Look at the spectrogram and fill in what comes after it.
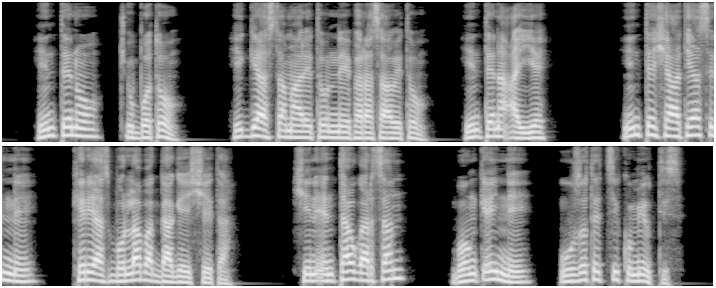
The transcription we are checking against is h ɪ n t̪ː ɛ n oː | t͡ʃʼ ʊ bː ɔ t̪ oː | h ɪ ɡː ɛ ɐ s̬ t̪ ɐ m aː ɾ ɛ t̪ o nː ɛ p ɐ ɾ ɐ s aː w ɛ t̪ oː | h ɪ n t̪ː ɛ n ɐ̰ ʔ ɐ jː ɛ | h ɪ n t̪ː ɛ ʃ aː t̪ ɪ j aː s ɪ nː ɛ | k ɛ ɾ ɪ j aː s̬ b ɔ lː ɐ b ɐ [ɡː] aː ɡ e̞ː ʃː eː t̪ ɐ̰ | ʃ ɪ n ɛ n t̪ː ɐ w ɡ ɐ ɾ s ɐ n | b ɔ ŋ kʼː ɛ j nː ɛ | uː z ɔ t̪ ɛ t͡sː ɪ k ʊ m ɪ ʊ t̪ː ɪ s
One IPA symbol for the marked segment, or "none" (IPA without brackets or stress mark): ɡː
